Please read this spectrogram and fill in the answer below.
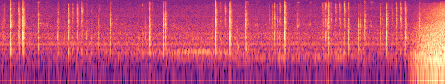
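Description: Near silence, with a few very faint clicks of a precision screwdriver taking out the small screws of a phone's middle frame.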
